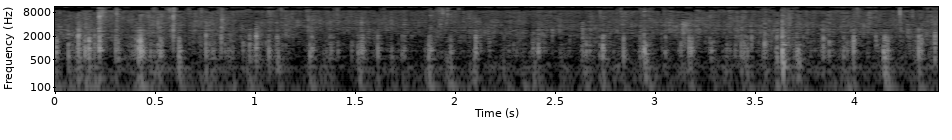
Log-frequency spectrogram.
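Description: A pot of sinigang soup at a hard rolling boil with the lid off, a dense irregular crackle of bubbles popping. The broth is foaming up to the rim, on the point of boiling over.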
